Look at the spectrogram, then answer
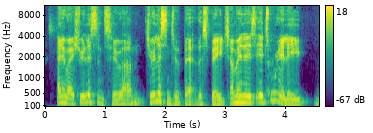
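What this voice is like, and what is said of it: Usual voice. Nothing is said of it.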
